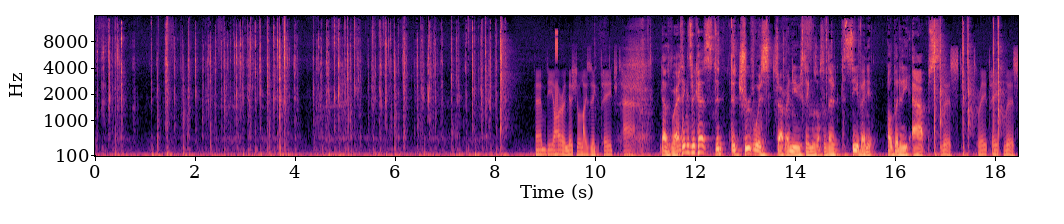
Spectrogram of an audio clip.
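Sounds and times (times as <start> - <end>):
rapid typing on a computer keyboard: 0.0 - 8.2, 16.8 - 18.4
low steady hum: 0.0 - 18.4
speech: 8.8 - 18.4.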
